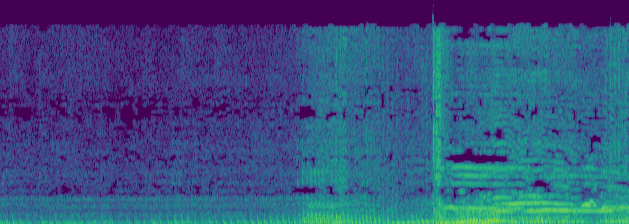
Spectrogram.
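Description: Trials motorcycle engine running with a rapid low pulse, then getting louder about three seconds in as the bike drops off a wall, a single sharp thud as it lands, and splashing through water with voices shouting over it near the end.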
